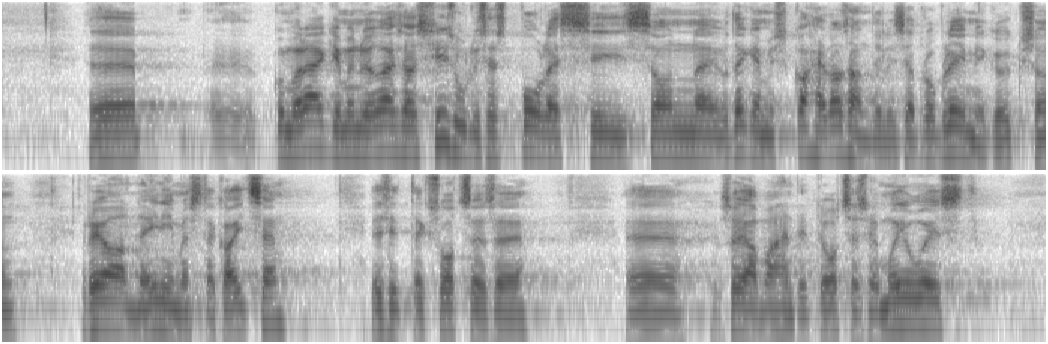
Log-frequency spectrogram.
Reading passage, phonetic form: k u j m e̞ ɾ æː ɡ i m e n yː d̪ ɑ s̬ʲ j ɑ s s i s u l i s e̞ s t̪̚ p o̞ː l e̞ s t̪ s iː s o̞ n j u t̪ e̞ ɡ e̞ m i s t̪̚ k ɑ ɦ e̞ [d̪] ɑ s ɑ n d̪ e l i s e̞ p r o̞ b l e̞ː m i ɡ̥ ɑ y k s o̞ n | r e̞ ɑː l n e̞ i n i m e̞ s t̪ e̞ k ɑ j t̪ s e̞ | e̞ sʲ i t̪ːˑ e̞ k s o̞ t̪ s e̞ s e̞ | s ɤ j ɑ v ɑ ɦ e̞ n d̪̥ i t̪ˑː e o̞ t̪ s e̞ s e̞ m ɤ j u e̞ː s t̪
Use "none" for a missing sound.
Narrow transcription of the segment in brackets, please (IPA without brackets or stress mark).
t̪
